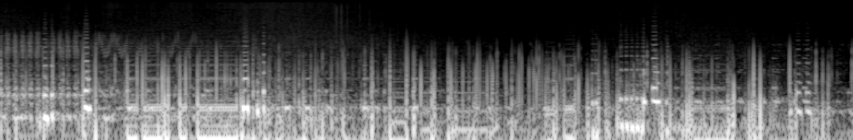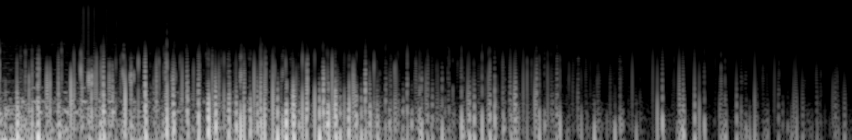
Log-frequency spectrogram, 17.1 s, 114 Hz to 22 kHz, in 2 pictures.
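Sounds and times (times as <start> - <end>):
low synthesizer rumble: 0.0 - 10.6
crackling synthesizer clicks: 0.0 - 11.0.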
